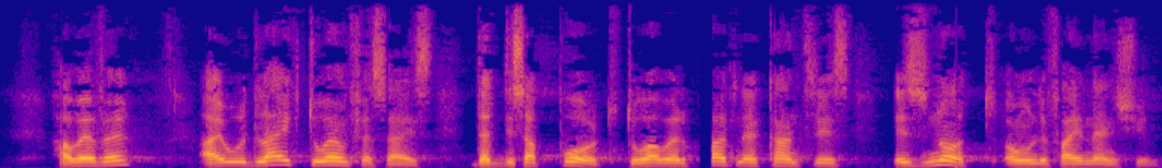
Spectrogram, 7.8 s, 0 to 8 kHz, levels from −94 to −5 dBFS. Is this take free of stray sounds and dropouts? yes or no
no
